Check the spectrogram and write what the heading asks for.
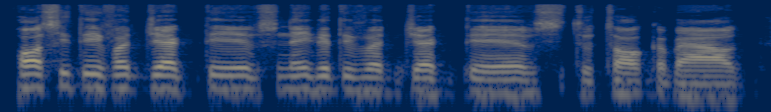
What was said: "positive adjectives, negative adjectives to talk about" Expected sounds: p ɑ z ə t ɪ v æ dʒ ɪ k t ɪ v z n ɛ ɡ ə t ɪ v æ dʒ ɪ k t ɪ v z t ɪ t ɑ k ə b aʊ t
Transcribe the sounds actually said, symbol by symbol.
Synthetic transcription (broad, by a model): p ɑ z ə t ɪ v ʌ dʒ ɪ k t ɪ v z n ɛ ɡ ə t ɪ v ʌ dʒ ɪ k t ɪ v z t ɪ t ɑ k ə b aʊ t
